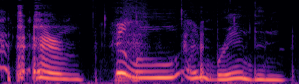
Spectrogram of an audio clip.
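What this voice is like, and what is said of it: Imitates another person's voice. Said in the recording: “Do you want me to do you? ... That's really good. ... I nailed you. ... you do one impression, but it's so good”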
